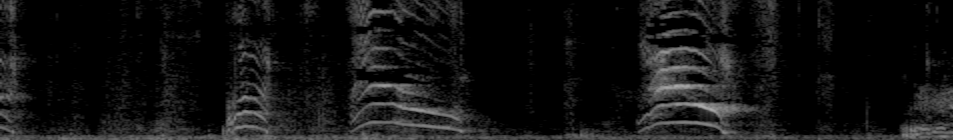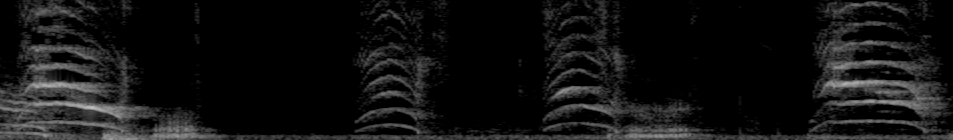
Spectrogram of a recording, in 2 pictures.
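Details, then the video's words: Kubik, a kitten whose own mother ignores him, meows loudly after his first bath while a pregnant foster cat tends him; clear arched high meows repeat every second or two, with brief handling noises. "Foster mom cat takes care of loud meowing kitten after his first bath"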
